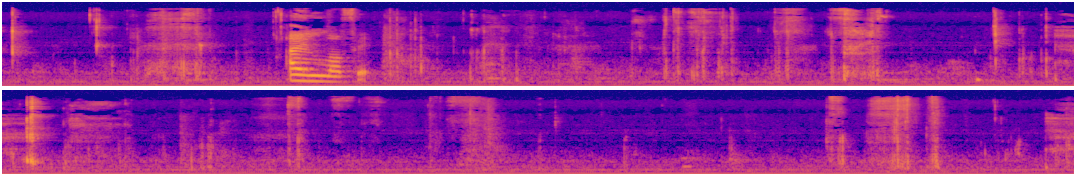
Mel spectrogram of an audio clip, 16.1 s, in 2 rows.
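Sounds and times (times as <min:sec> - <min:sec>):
child chewing and sucking: 0:00.0 - 0:02.0, 0:02.8 - 0:06.8, 0:07.4 - 0:10.9, 0:14.1 - 0:16.0.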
